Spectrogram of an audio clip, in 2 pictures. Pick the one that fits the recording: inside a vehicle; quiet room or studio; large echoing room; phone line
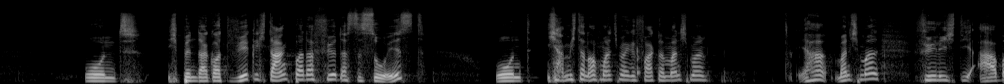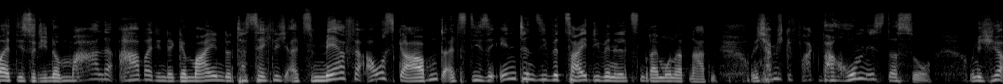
large echoing room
